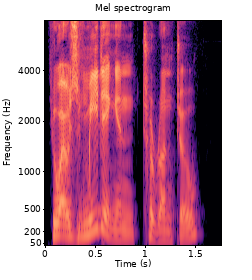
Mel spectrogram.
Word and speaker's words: Toronto: Toronto? – Yeah.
